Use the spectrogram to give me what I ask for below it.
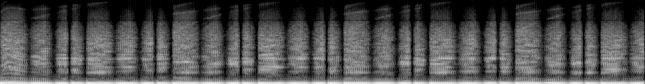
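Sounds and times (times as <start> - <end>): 
dubstep bassline in C3 at 140 bpm: 0.0 - 6.4.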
